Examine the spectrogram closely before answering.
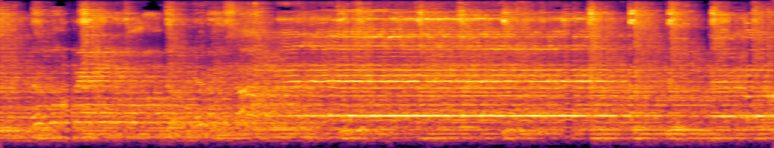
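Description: A man singing a slow hymn to a strummed nylon-string acoustic guitar, holding long notes.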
